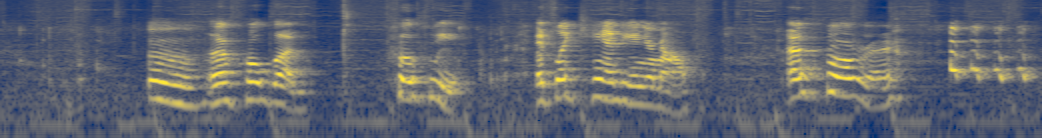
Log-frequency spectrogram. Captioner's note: laughing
